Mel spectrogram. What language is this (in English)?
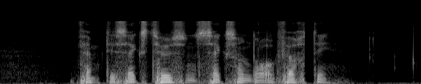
Norwegian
